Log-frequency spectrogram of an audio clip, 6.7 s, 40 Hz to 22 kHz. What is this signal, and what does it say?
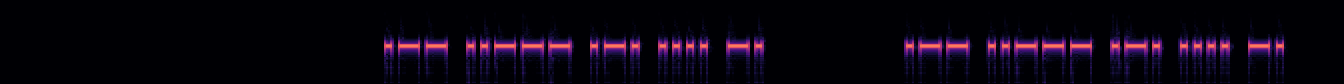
Morse code, heard as a keyed tone, about 36 wpm, 700 Hz. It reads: W2RHN W2RHN
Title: USA Call Signs - 5 Characters - Repeated 2x - 35wpm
